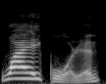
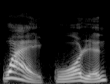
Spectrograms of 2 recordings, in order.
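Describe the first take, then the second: First: It is said with the playful slang tones. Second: It is said with the standard Mandarin tones. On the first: The words read as crooked nuts, a joke for foreigners. "« Wai » de travers, pas droit, « guo ren », les fruits à coque" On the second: The words mean person from an outside country. "cela se dit normalement"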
